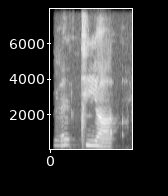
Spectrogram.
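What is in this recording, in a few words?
"xue xiao" Chinese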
